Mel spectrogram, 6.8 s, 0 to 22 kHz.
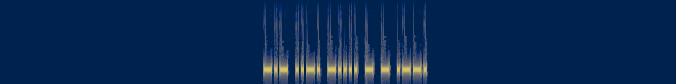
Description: Morse code, heard as a keyed tone, about 46 wpm, 700 Hz. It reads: KF6TTP
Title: USA Call Signs - 6 Characters - Repeated 3x - 45wpm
